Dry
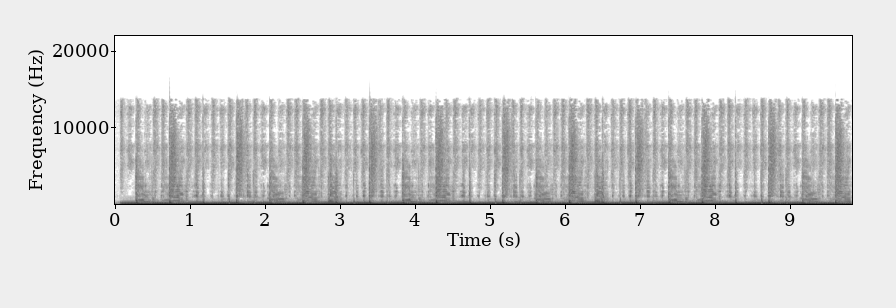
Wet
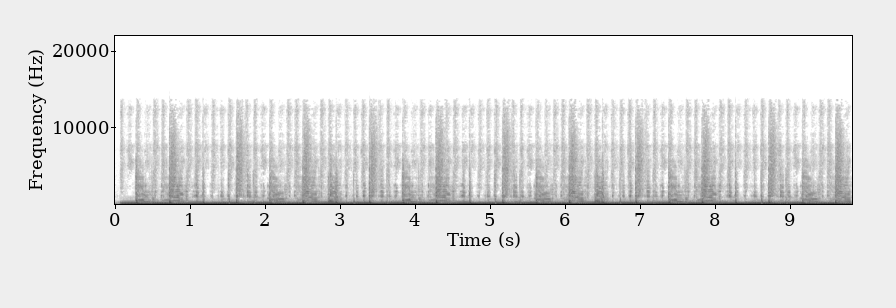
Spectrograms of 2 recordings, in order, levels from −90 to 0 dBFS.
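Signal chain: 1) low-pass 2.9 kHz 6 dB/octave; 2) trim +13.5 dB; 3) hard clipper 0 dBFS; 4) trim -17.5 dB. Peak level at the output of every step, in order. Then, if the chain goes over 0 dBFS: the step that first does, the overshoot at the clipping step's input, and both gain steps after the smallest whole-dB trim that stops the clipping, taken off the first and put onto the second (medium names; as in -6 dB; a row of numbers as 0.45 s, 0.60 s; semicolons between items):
-17.5 dBFS, -4.0 dBFS, -4.0 dBFS, -21.5 dBFS; nothing clips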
